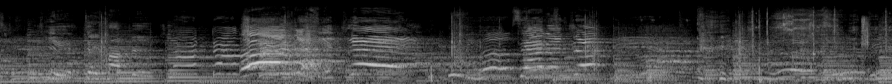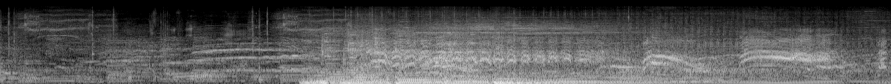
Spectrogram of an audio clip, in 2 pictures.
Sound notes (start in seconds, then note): 11.7 evil laughter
